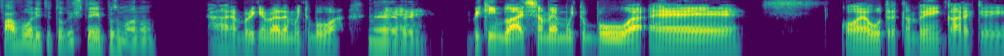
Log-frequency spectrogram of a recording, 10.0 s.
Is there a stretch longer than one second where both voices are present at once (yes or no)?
no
